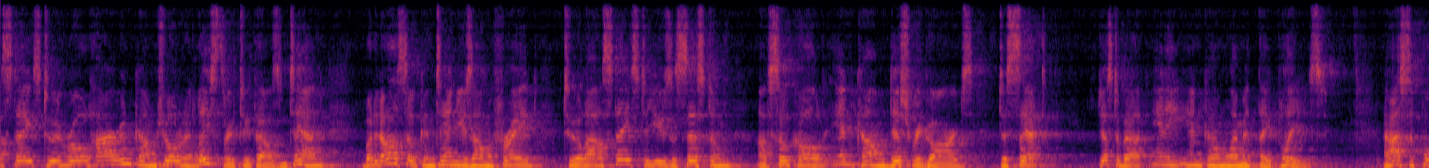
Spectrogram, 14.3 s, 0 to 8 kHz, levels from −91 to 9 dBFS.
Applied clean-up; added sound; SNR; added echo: none; none; none; reverberation time 0.7 s.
